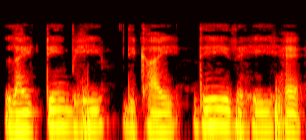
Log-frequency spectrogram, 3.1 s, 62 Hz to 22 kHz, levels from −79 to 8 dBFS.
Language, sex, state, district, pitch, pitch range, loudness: Hindi, male, Himachal Pradesh, Shimla, 105 Hz, 95-110 Hz, -19 LUFS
